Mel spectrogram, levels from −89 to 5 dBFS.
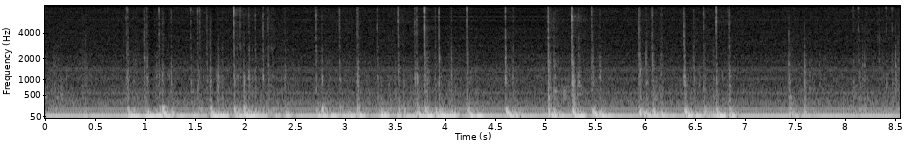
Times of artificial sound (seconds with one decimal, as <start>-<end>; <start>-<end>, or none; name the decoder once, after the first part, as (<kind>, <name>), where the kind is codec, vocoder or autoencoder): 3.7-5.0 (codec, DAC)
